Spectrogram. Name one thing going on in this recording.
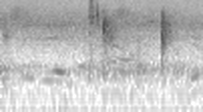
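A cue strikes a ball with a sharp crack.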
